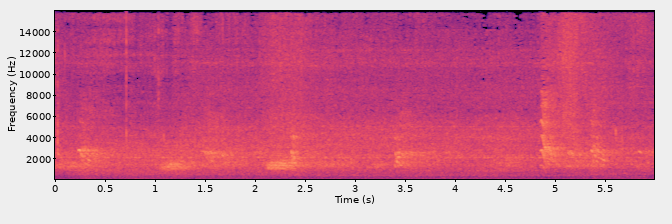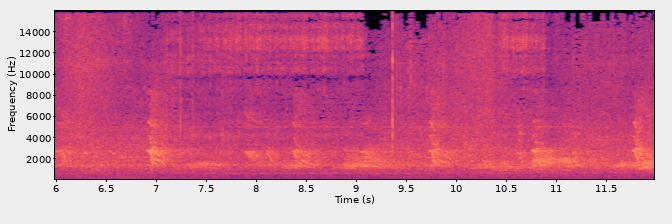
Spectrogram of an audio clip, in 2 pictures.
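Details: Small blue-eyed kitten from a basement calling repeatedly with faint, short mews, coming more often in the second half, against a steady background hum and light handling noise.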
